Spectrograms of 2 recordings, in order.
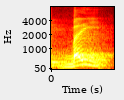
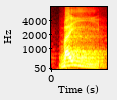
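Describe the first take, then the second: First: The diphthong is pronounced softly and smoothly. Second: The diphthong is pronounced harshly, not softly. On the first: The speaker calls it right. "tapi bai, lembut" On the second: The speaker calls it wrong.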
